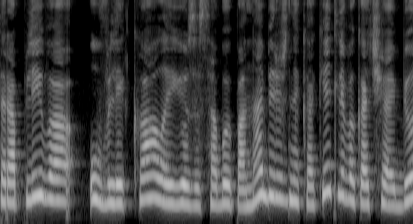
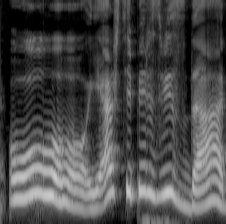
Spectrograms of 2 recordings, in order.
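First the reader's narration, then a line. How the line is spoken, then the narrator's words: Carefree loud laughter. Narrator (Russian): беззаботно расхохоталась Танечка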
